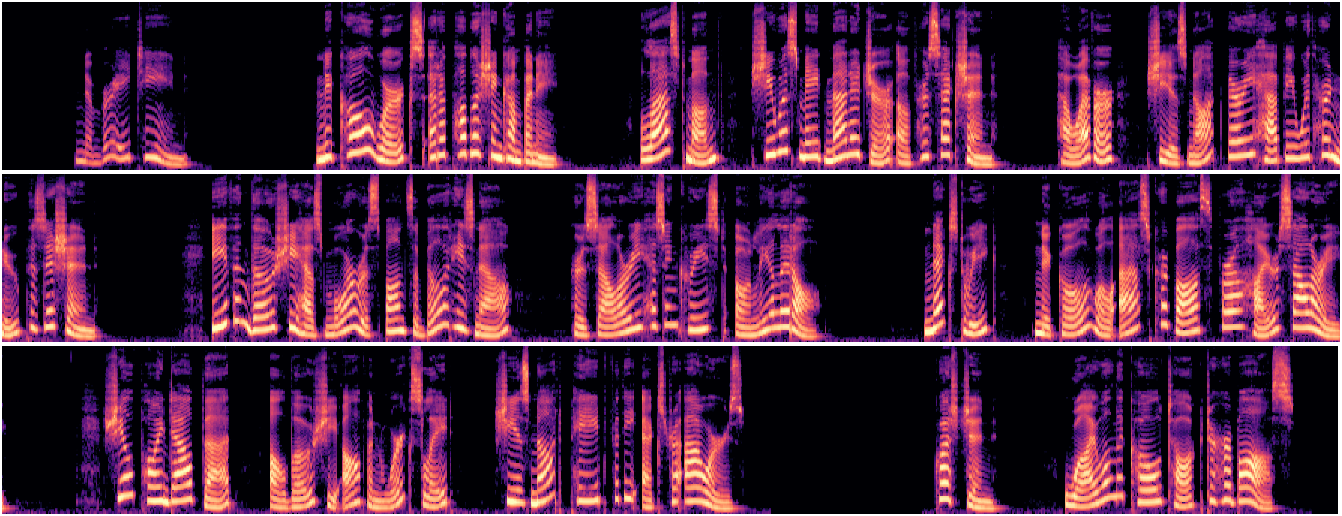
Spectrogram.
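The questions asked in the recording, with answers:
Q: Why will Nicole talk to her boss?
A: To ask for a higher salary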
